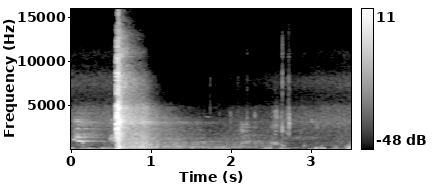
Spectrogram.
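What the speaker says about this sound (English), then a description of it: "I was shooting through some trees, but went right on him." A single loud rifle shot rings out while hunting wallaby in tight bush, followed by a long fading echo and rustling outdoor background.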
